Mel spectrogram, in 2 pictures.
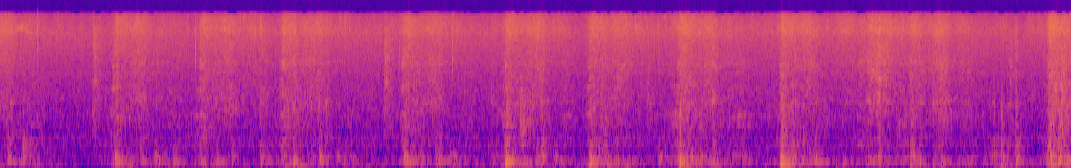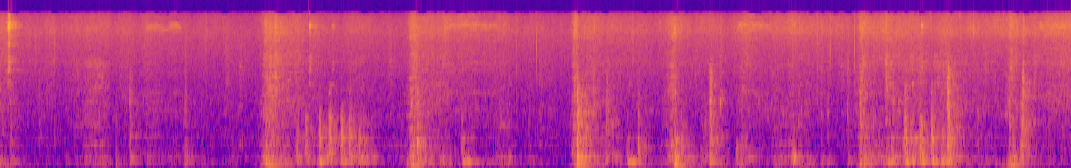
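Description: Curved carving gouge paring shavings from the inside of a wooden spoon's bowl: a run of short scraping cuts, with louder, longer strokes in the second half.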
